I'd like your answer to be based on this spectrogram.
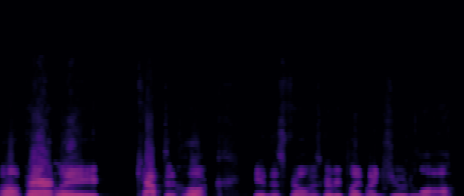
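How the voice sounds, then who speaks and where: A man's voice: fairly low pitch, lively intonation, moderate pace, pushed and bright, no echo. A man in a casual chat while a game is played, talkative and opinionated about movies.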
